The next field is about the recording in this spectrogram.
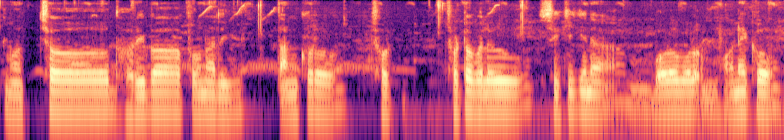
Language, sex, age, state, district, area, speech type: Odia, male, 30-45, Odisha, Malkangiri, urban, spontaneous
